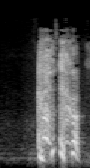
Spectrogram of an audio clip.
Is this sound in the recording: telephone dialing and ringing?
no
